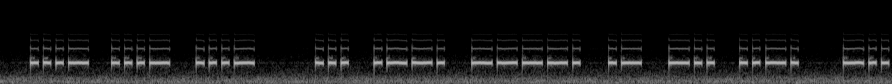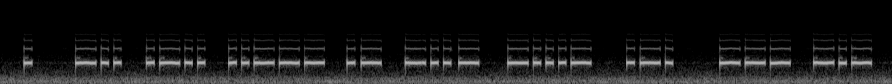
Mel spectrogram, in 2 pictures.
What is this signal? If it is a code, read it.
Morse code, heard as a keyed tone, about 19 wpm, 1020 Hz. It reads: VVV SP9ADF DE DL2AX<BT> R OK
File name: repos / Morsekurs / DJ4UF Morsen26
